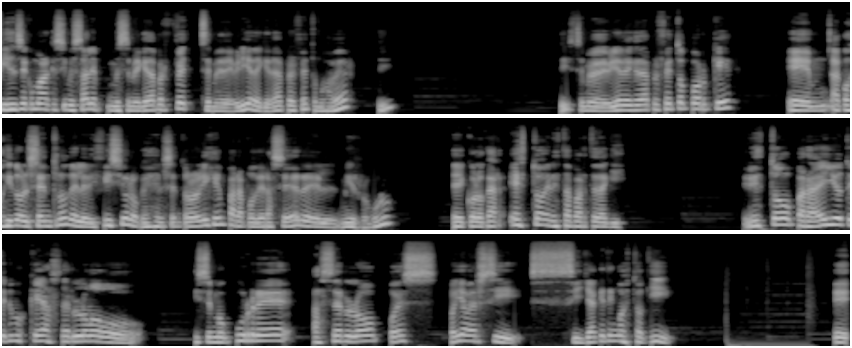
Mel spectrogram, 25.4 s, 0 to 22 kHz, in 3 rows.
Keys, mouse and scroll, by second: 1.2 middle click, 1.8-2.4 scroll up 4, 2.5 middle click, 2.9 right click, 7.5-7.9 scroll down 4, 7.9 middle click, 10.6 middle click, 12.4 scroll down 2, 12.6 middle click, 12.9 middle click, 12.9 scroll up 5, 18.5 click, 18.5 middle click, 18.5-19.2 scroll down 2, 20.9 right click, 21.8 middle click.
